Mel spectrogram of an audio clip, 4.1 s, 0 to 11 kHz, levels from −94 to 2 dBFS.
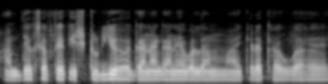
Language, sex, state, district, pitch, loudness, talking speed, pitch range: Hindi, male, Bihar, West Champaran, 125 Hz, -18 LUFS, 205 wpm, 125-130 Hz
